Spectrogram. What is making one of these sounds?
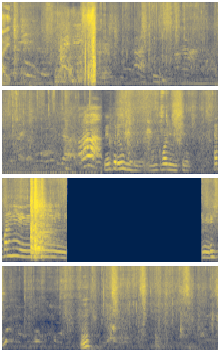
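A plastic bag crinkles and rustles as hands handle it.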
